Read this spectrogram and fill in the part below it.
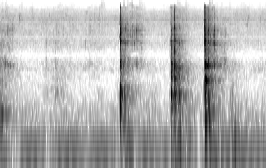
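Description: Sauce is stirred into cooked spaghetti squash, giving three soft, wet, squishing scrapes spaced about half a second apart against a quiet background.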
